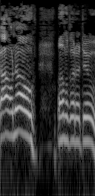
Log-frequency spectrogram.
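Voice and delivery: high, loud hammed-up panic; mock panic. [name] trapped on the escalator, in high hammed-up panic. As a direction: yelp it like you're about to be strangled.

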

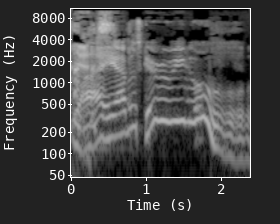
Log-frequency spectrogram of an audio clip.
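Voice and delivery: high, slow ghost voice, laughing. Retold or imitated. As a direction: moan it like a cartoon ghost. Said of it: "literally doing ghost voice".

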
